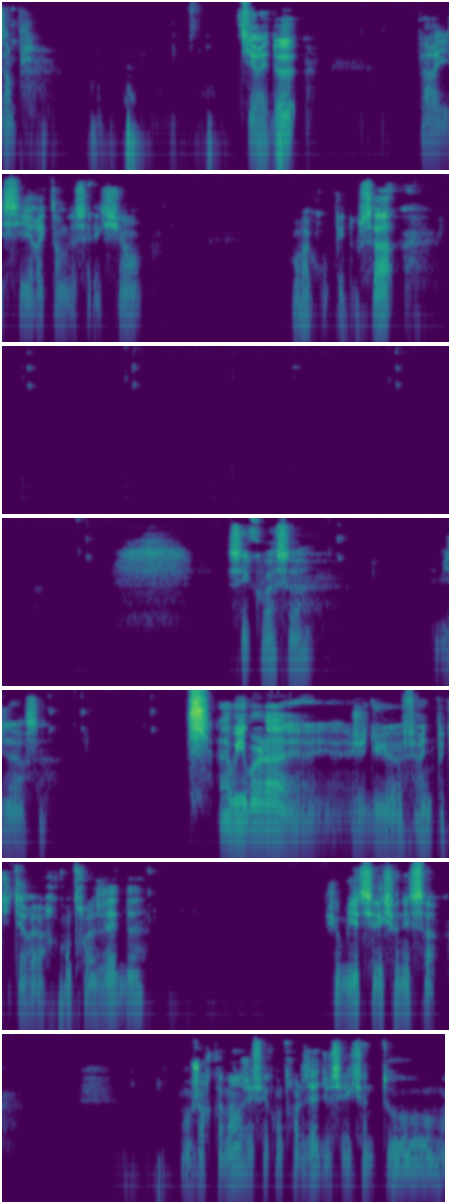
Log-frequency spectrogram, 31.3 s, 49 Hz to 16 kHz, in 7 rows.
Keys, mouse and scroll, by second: 0.0 click, 0.9 ctrl+v, 2.0 BackSpace, 3.6 middle click, 4.3-5.6 drag, 7.8 ctrl+g, 9.1 click, 10.1 click, 11.2 middle click, 12.8 click, 14.1 click, 16.1 click, 16.7 click, 17.8 click, 18.3 click, 18.6 click, 19.3 click, 22.4 click, 22.9 ctrl+z, 23.2 ctrl+z, 23.6 ctrl+z, 24.0 ctrl+z, 24.4 ctrl+z, 25.6 click, 28.4-29.8 shift+drag.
